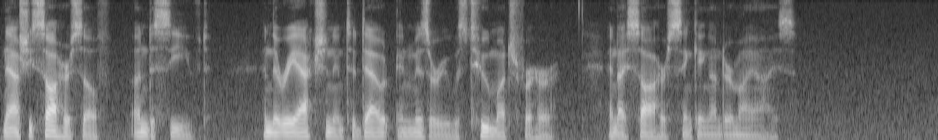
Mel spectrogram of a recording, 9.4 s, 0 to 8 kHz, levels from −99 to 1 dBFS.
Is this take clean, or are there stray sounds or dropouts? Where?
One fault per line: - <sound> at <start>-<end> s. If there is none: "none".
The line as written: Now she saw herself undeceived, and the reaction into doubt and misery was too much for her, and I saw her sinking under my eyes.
none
